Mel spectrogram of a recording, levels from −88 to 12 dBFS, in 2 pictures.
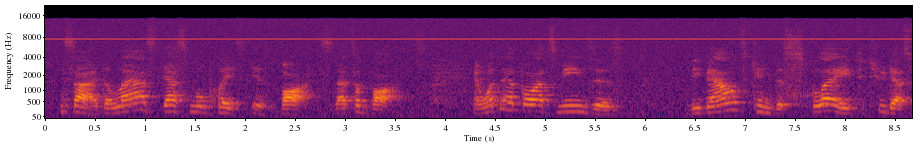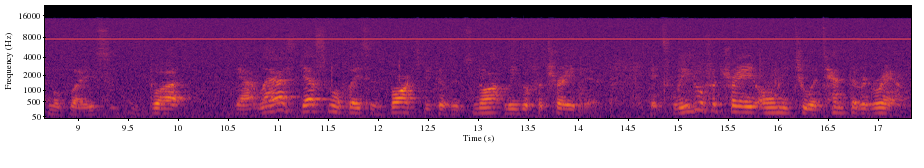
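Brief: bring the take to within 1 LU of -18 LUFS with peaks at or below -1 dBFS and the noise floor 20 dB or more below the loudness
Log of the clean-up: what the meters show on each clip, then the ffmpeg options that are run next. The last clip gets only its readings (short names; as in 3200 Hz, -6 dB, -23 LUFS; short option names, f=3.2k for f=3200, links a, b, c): steady tone 7500 Hz; tone level -25 dBFS; noise floor -28 dBFS; noise floor target -42 dBFS; loudness -21.5 LUFS; peak -4.0 dBFS; loudness target -18.0 LUFS
-> -af "bandreject=f=7.5k:w=30"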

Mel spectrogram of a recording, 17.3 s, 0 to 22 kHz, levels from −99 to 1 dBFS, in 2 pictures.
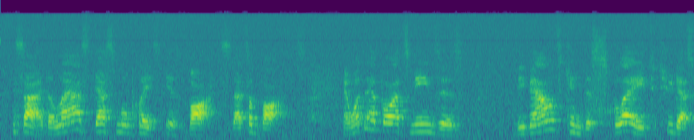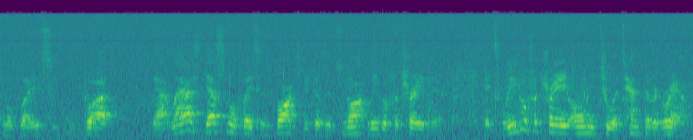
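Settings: steady tone none; noise floor -38 dBFS; noise floor target -45 dBFS
-> -af "afftdn=nr=7:nf=-38"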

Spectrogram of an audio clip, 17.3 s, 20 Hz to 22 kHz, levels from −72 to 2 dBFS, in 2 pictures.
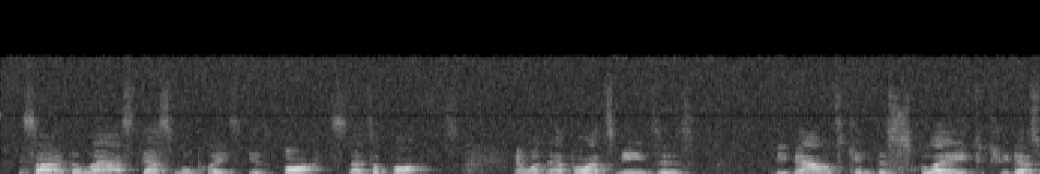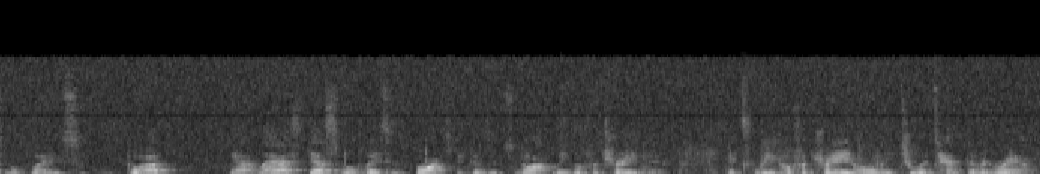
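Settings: noise floor -43 dBFS; noise floor target -44 dBFS
-> -af "afftdn=nr=6:nf=-43"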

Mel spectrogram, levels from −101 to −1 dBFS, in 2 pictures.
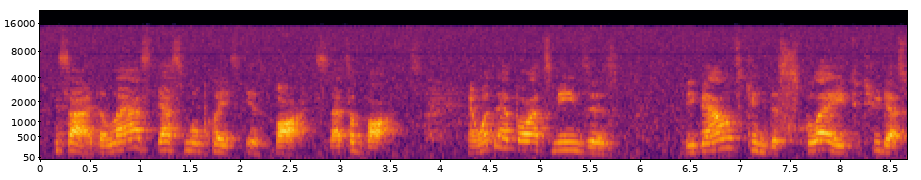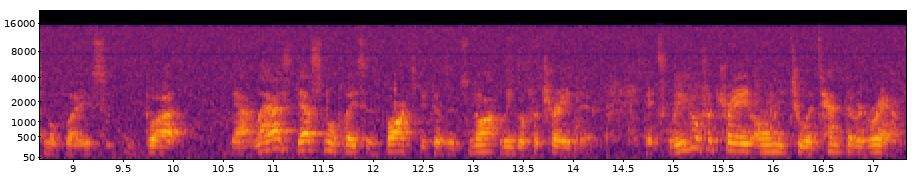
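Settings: noise floor -47 dBFS; loudness -24.5 LUFS; peak -4.5 dBFS; loudness target -18.0 LUFS
-> -af "volume=6.5dB,alimiter=limit=-1dB:level=0:latency=1"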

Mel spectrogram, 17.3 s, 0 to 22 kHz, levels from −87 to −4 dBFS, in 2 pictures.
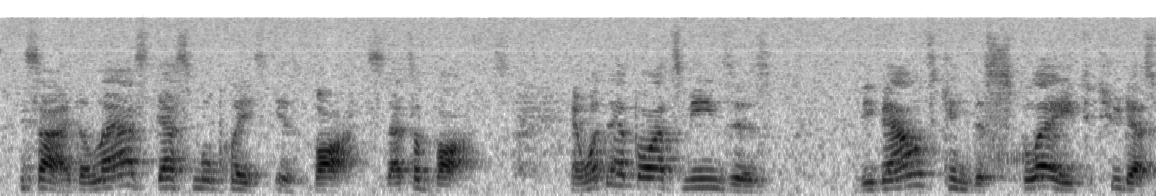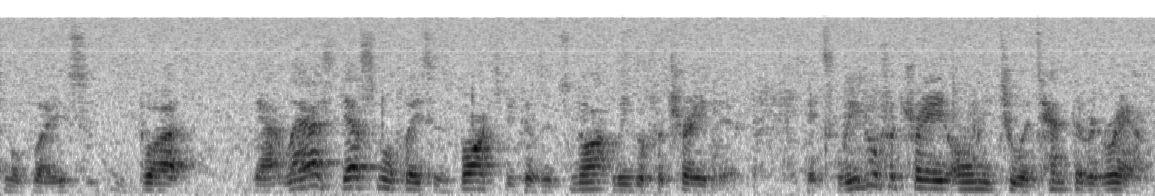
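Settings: loudness -18.0 LUFS; peak -1.0 dBFS; noise floor -41 dBFS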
